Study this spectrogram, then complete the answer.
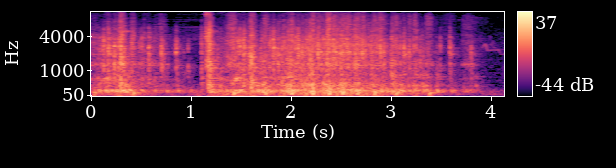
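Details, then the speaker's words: Grandpa's WWII aircraft generator welding machine, long-sat engine with a new Champion plug and oiled cylinder, fed gas: rapid uneven firing catches and settles into a steady mid-pitched chug of about three beats a second. It starts and runs. "this thing's gonna run"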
